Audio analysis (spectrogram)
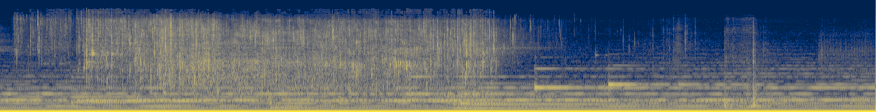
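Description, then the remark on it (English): Water is poured into a basin in a steady, splashing rush lasting about four seconds, then stops abruptly, leaving soft sustained music and a few faint drips. “But before he poured out his blood, he poured out the water into the basin and he got in the dirt and he washed off the dirt, their feet.”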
